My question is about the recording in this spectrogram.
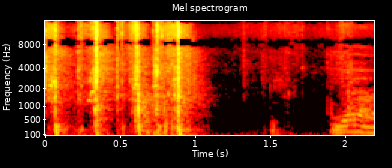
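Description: Tarot deck being shuffled by hand: a quick run of crisp card snaps and riffles for about a second, then one more single snap.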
